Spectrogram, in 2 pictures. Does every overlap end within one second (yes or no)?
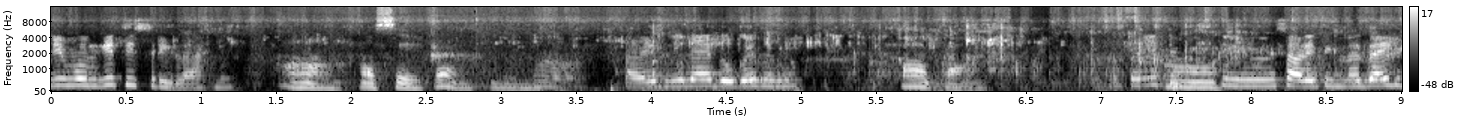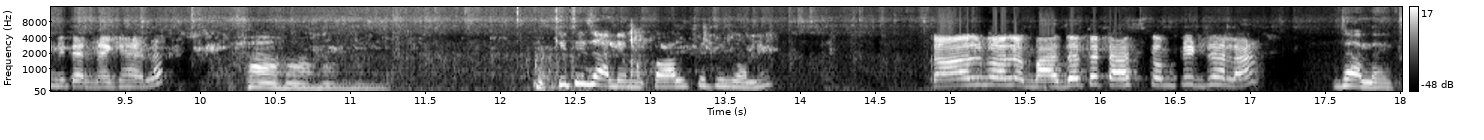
yes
